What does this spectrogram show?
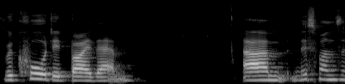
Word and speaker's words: record: We have a record of all the records recorded by them. This one's a noun, this one's a noun, and that's the verb. So the stress is in different places there.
